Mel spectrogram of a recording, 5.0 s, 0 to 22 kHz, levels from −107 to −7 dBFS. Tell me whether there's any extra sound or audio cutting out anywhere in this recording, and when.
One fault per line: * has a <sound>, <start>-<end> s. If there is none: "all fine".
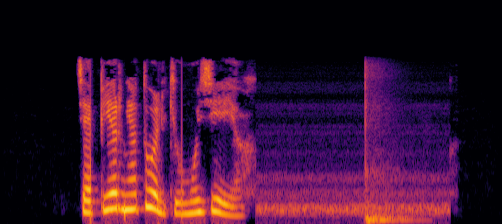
* has a thud, 3.6-4.3 s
